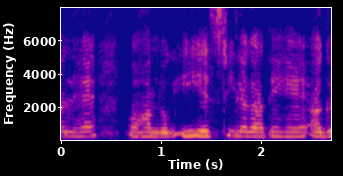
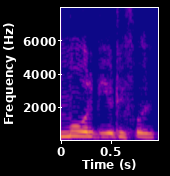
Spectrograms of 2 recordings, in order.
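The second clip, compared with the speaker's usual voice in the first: ordinary talk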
